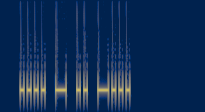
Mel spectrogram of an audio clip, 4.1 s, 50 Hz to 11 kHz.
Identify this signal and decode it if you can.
Morse code, heard as a keyed tone, about 17 wpm, 700 Hz. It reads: HTIB
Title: Four Challenging Letter-Number Combinations 17wpm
